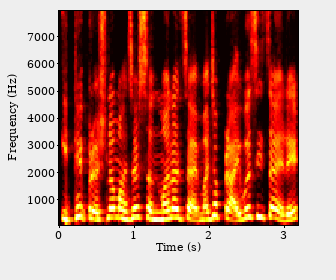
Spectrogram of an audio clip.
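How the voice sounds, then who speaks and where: A woman's voice: high-pitched, a little fast, lightly acted. A woman voicing a scheming young wife who pleads tearfully, in a serial retold as a story. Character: scheming young wife, sobbing to win sympathy.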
